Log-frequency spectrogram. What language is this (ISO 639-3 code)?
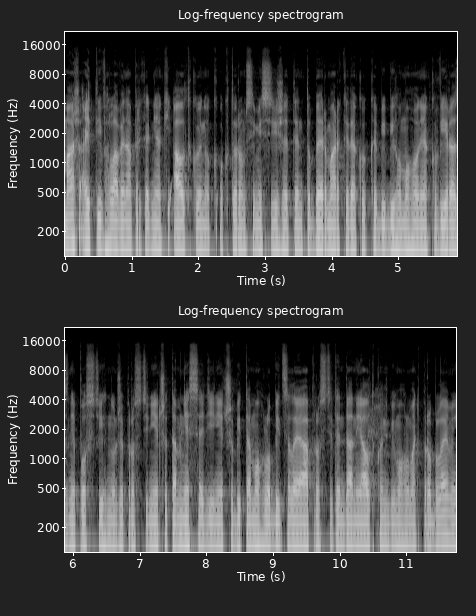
slk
